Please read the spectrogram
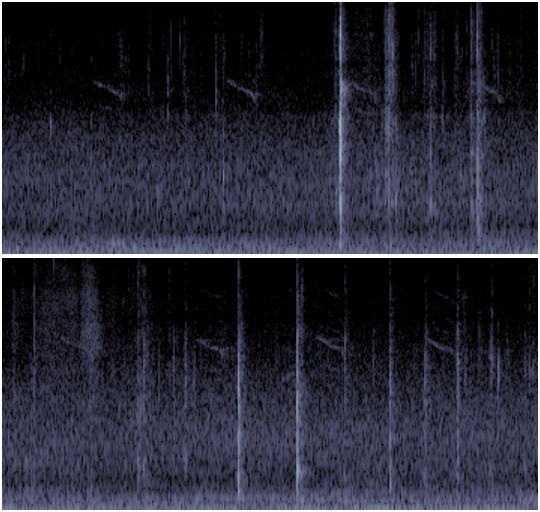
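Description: A dog chewing a rack of raw young beef ribs, the soft rib bones crunching, with about six sharp cracks as they give way; the loudest crack comes about four and a half seconds in.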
